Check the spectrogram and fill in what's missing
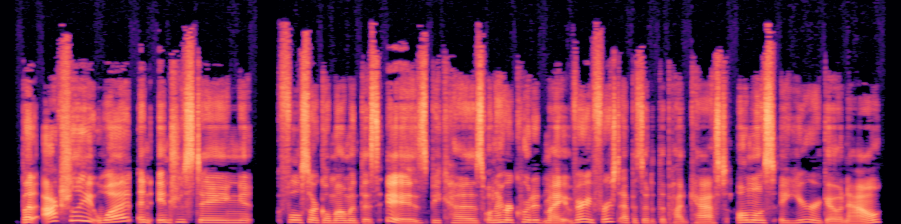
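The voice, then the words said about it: Congested, slightly altered voice. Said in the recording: “if my voice sounds a little different, it's because I have a cold... So my voice is a little different, it's a little congested”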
